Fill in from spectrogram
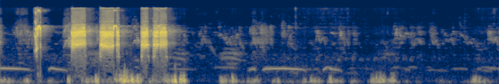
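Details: Black francolin delivering a rapid harsh phrase of three or four loud scratchy bursts, followed by quieter low thumps and soft distant bird notes.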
